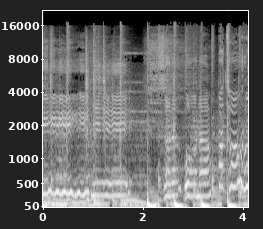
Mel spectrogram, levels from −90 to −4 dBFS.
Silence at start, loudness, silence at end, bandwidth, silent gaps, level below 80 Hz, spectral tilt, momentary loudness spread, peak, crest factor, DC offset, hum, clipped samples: 0 s; -12 LUFS; 0 s; 17.5 kHz; none; -16 dBFS; -5 dB/octave; 3 LU; 0 dBFS; 10 dB; under 0.1%; none; under 0.1%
